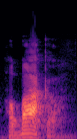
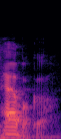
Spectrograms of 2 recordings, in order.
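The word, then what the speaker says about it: Habakkuk: I've always been taught to pronounce it as habaka the correct pronunciation is habaka uh so hey either way you say it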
